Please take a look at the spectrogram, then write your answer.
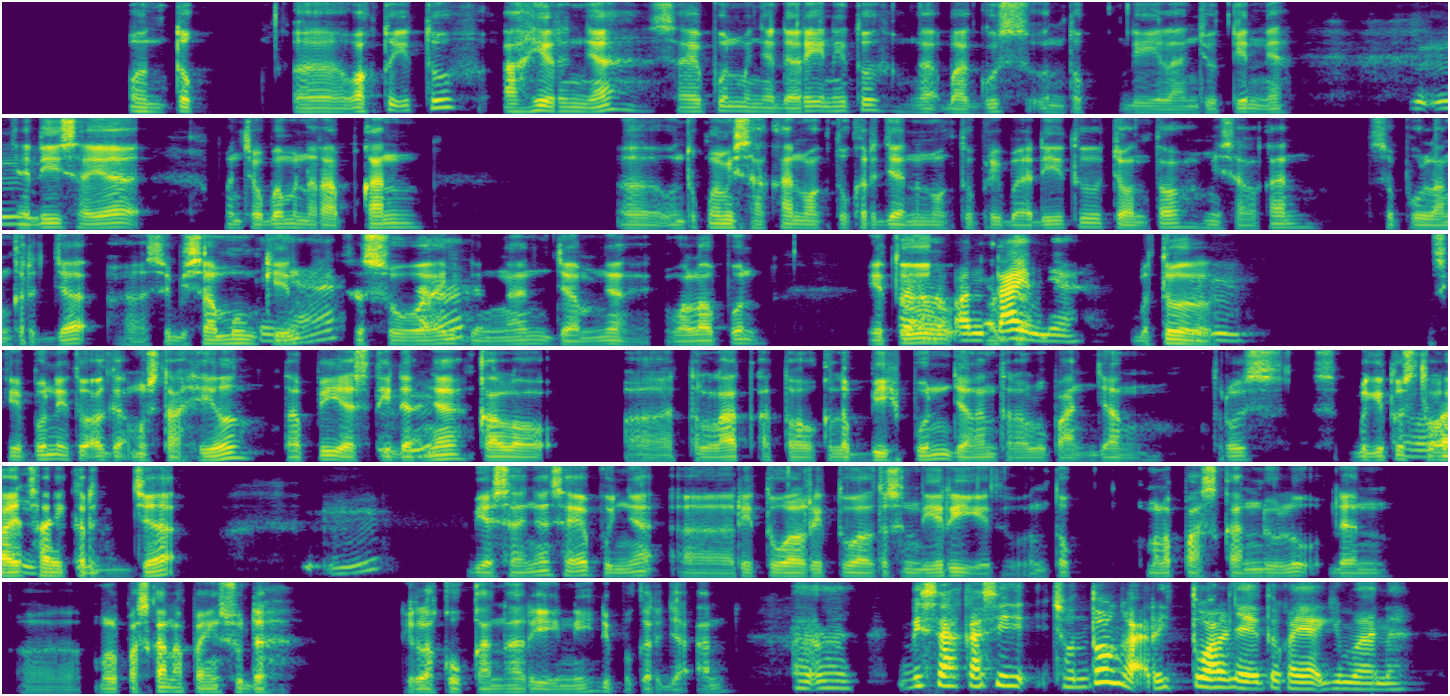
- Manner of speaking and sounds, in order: tapping; other background noise
- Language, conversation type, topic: Indonesian, podcast, Bagaimana cara menyeimbangkan pekerjaan dan kehidupan pribadi menurutmu?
